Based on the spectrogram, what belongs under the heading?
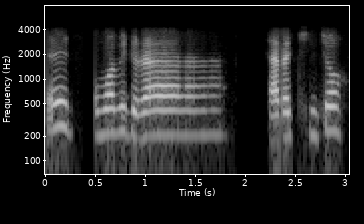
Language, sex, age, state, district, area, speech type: Bodo, female, 45-60, Assam, Chirang, rural, conversation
